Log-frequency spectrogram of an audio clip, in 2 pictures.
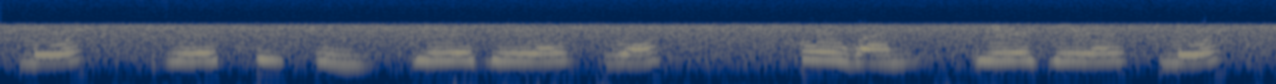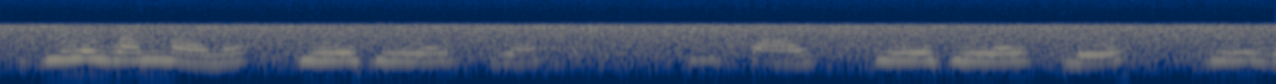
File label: USB 2.4khz Shannon Volmet; Belka-DSP; Belka DX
